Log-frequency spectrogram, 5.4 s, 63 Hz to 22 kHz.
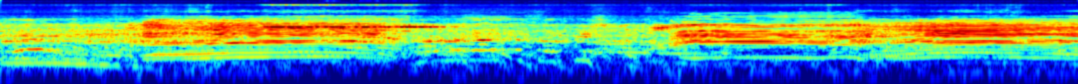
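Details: Cattle at the Basunia livestock market in Domar upazila, Nilphamari district, Bangladesh, on 20 July 2026 amid nonstop rain; two long, rich harmonic moos about three seconds apart, with crowd chatter beneath.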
